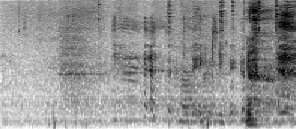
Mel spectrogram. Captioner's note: audience member laughs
